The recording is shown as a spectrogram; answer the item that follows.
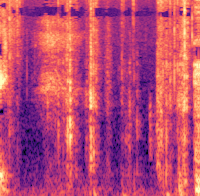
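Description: Thin cut acrylic sheet with its plastic protective film being picked up and flexed by hand: faint crinkling with a few small clicks.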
